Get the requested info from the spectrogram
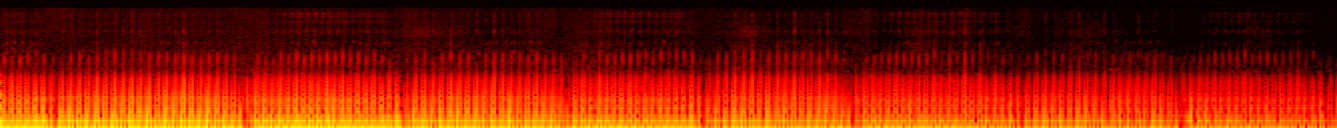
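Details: Close, continuous cat purr with a low, vibrating drone and faint breath breaks roughly every second, steady and even throughout.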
